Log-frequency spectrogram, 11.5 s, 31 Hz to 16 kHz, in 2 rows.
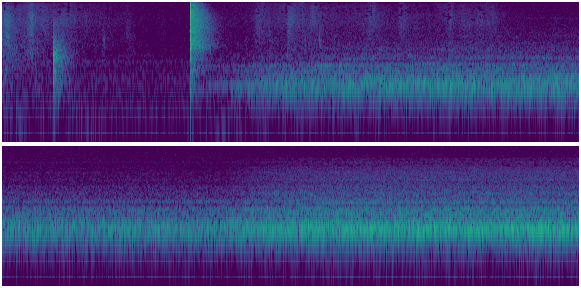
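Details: Rigol DP832 power supply, stock Sunon ME80251V1-000C-A99 80mm fan: two sharp clicks, then it spins up into a loud, steady rushing whoosh with a faint whine; to be replaced by a Noctua NF-A9 PWM 92mm with adapter.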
